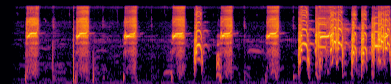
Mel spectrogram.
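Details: Grey francolin pair calling, with a female voice: sharp, high, squawky notes repeated roughly every half second, then quickening into a rapid, jumbled burst of overlapping calls at the end.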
